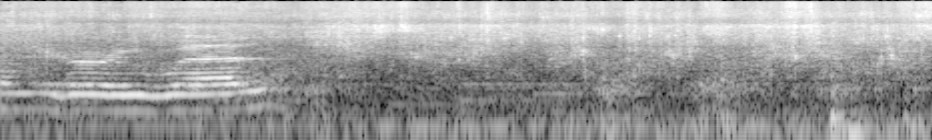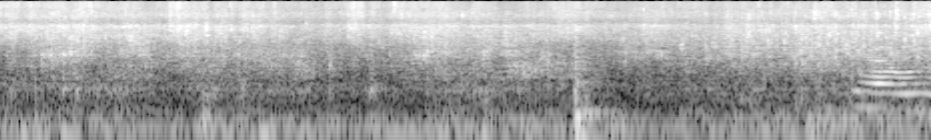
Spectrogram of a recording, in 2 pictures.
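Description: Ingredients for mutton kacchi biryani being washed in water, with continuous sloshing and swishing close by and a few brief knocks; a voice briefly speaks near the start.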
